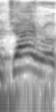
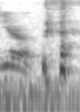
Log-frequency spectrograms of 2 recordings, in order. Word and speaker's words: gyro: You could even go right down the block and lounge it in a gyro shop. Yeah. It's actually pronounced Euro.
